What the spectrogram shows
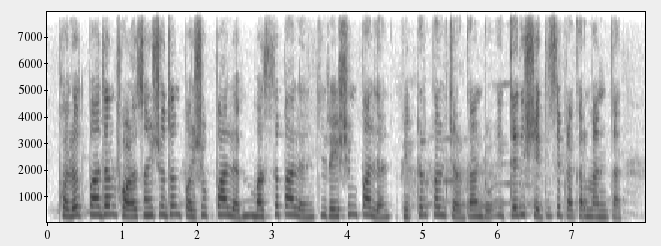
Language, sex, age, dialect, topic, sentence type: Marathi, female, 18-24, Standard Marathi, agriculture, statement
